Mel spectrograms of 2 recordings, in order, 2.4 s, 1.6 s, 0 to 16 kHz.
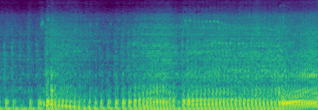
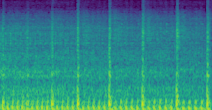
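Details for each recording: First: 2008 Yamaha YZ450F after oil, chain, coolant, exhaust clamp, carburetor clean, accelerator pump rebuild and valve clearance fix: single revs up and settles to even idle, no popping or backfire, throttle response much better; normal running. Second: 2008 Yamaha YZ450F: sharp pops about four a second over lumpy off-throttle rumble, also when revving; exhaust popping on deceleration, with exhaust connection leak suspected and valve clearances found way off; fixed with proper exhaust clamp, carb clean, valve adjustment.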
